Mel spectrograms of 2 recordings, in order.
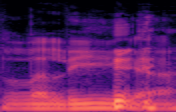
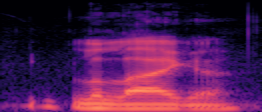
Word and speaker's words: La Liga: La Liga. Anyway. No, we got to teach this guy some culture. I is pronounced as E in I mean, we do the same thing in English.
